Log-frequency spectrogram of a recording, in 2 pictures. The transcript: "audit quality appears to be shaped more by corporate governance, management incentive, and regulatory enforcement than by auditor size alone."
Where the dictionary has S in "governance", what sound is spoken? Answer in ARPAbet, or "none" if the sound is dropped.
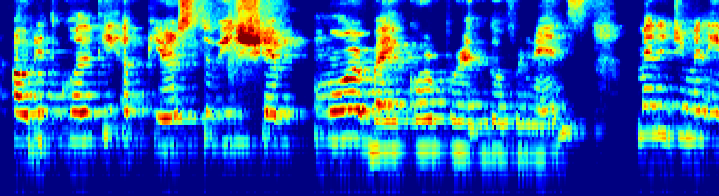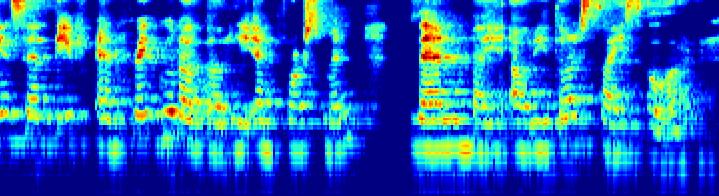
S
